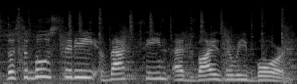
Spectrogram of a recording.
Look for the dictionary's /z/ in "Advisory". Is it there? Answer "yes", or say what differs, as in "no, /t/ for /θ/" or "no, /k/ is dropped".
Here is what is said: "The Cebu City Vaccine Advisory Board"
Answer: yes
